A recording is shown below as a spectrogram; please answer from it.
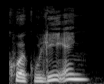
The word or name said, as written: koagulering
